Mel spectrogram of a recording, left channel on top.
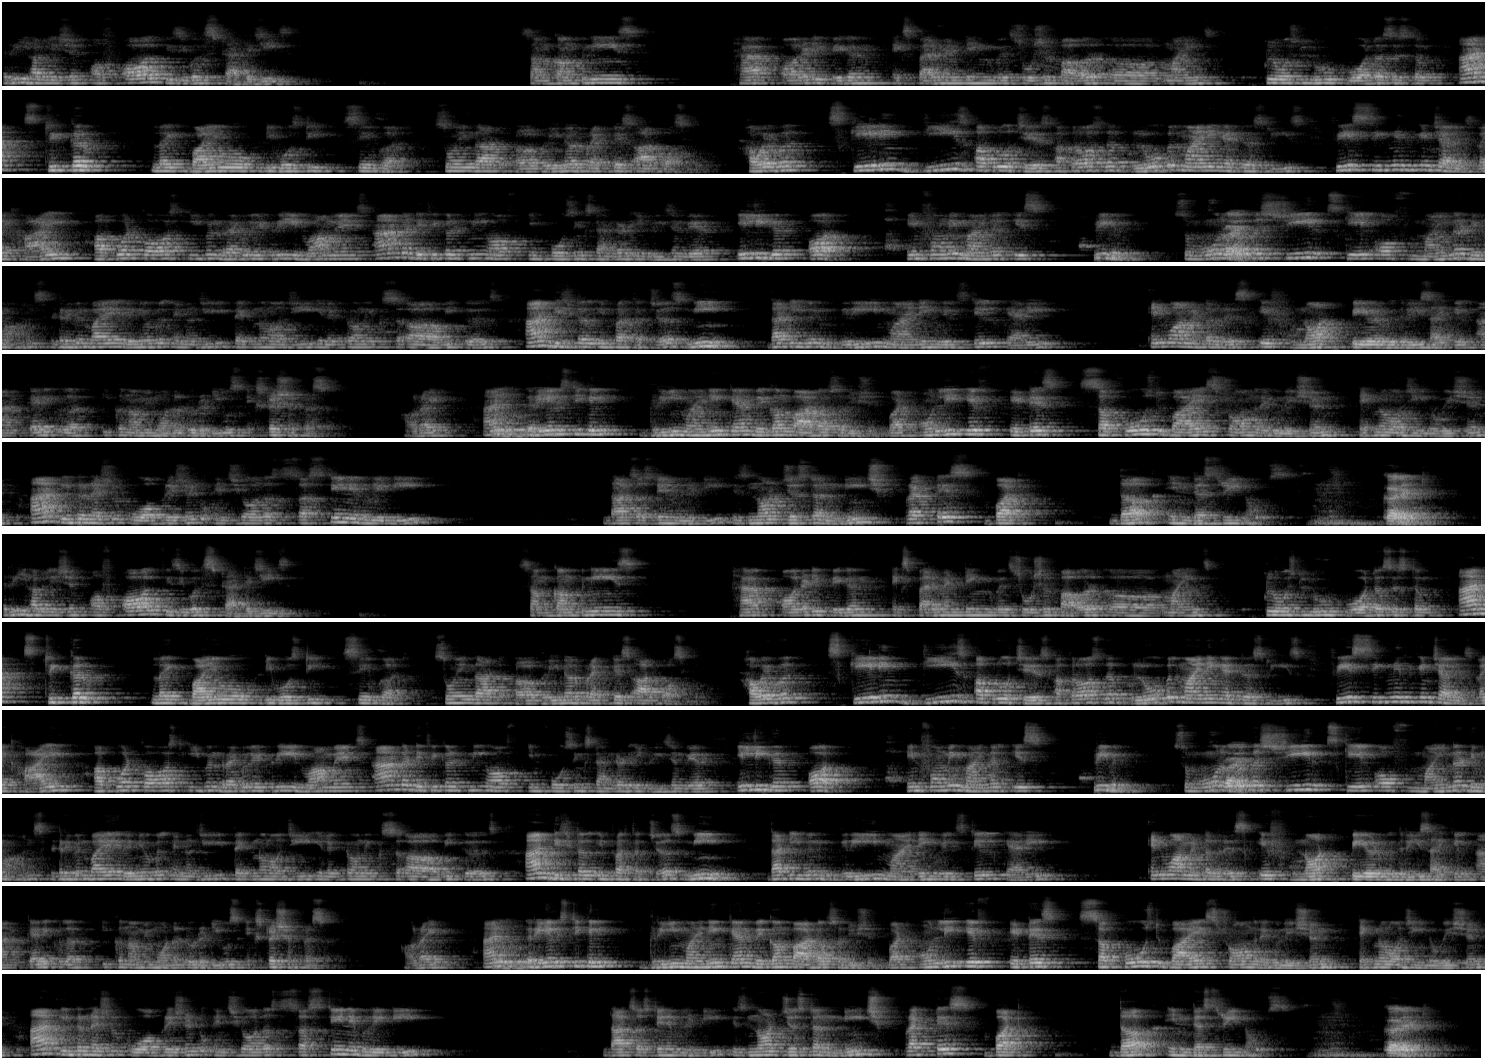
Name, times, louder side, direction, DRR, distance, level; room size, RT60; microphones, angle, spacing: voice 1, 0.0-2.9 5.2-6.3 7.3-12.1 12.6-14.3 14.6-15.8 16.3-18.8 19.2-21.7 22.2-22.8 23.1-27.8 28.1-30.3 30.6-36.7 37.0-38.0 38.7-40.1 40.6-40.9 41.4-49.4 49.7-51.7 52.1-54.9 55.9-60.1 60.4-62.5 63.3-63.7 64.1-65.4 65.7-69.8 70.1-78.3 80.2-84.4 85.2-87.0, right 1 dB, 35° right, 1 dB, 0.5 m, -28 dB
voice 2, 64.2-64.6 87.3-88.4, right 1 dB, 50° left, -1 dB, 0.5 m, -26 dB
2.7 x 2.2 x 3.5 m, 0.82 s
head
